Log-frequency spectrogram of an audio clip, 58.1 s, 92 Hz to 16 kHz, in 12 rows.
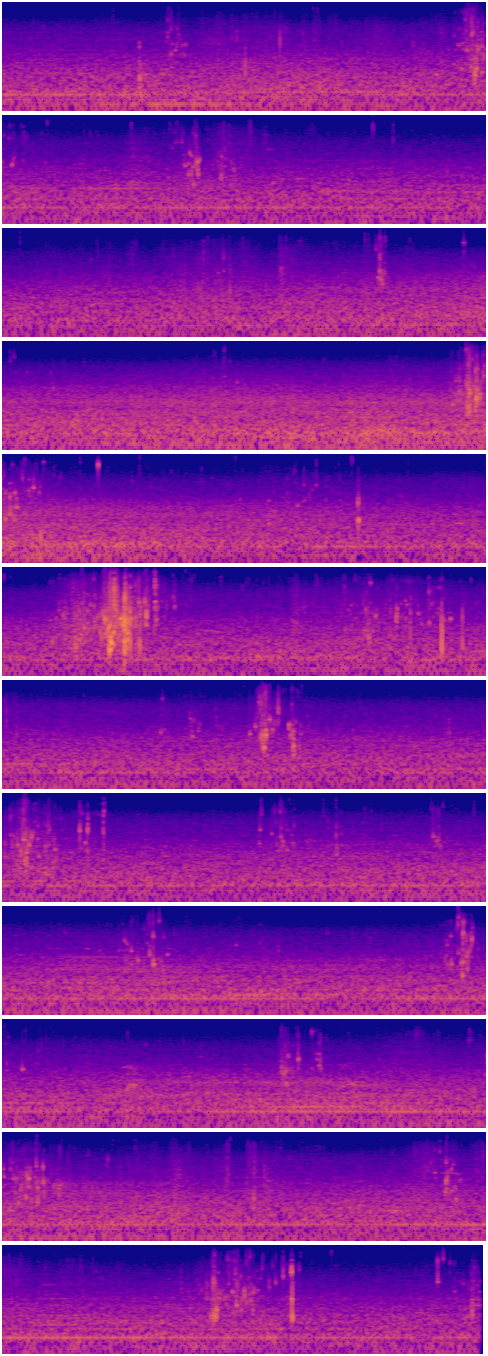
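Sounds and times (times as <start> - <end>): small waves lapping at shore: 0.0 - 58.0
sharp water splashes: 4.4 - 5.2, 6.6 - 7.2, 19.0 - 20.0, 24.7 - 26.0, 33.9 - 34.9, 43.1 - 43.8, 46.3 - 46.9, 48.3 - 49.6, 52.7 - 53.4, 55.2 - 56.3.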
